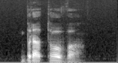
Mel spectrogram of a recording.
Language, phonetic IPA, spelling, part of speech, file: Polish, [braˈtɔva], bratowa, noun, Pl-bratowa.ogg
